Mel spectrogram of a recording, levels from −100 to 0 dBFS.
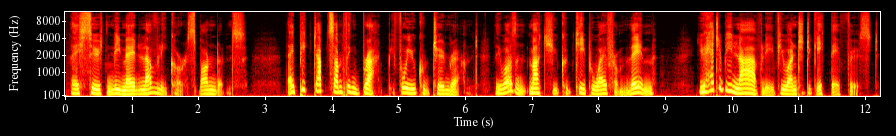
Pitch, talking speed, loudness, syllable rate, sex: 180 Hz, 175 wpm, -20 LUFS, 5.2 syllables/s, female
